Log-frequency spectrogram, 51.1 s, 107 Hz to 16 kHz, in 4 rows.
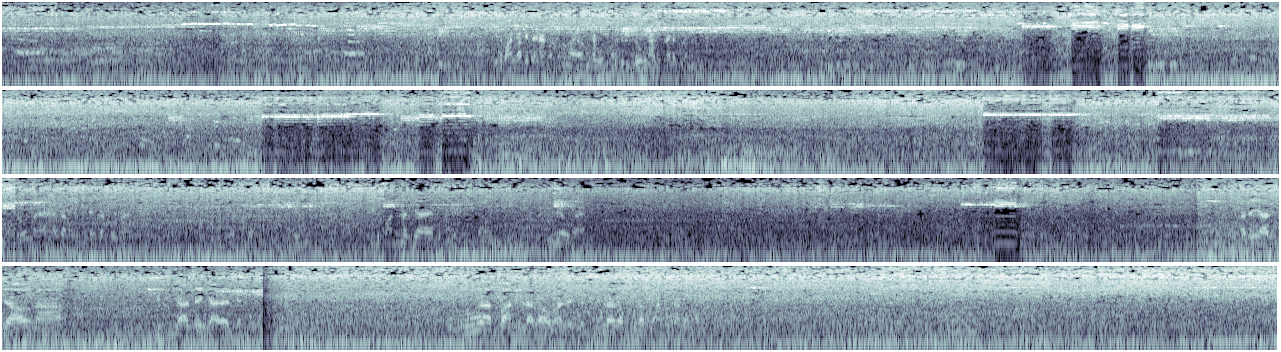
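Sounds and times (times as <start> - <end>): road and wind noise: 0.0 - 51.0.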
